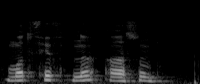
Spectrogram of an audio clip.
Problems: background sounds at intervals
